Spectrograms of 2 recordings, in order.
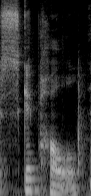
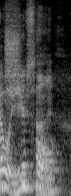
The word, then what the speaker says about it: Schiphol: So he says it's actually pronounced more like Skiphole. – Yeah, it's Skiphole Airport. I said this about 3 weeks ago, and then you're like Schiphol, and then you keep on calling it Schiphol.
